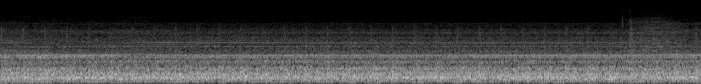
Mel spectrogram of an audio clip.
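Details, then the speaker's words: Vevor 12 V 8 kW diesel air heater, measured about 63 dB at 1 m, fairly quiet versus other parking heaters: steady whooshing blower roar with faint constant high tone; normal running. "in 1 m Entfernung haben wir ungefähr 63 DEB wenn man sich normal unterhält ist es ungefähr zwischen 50 und 5 50 debel also recht ordentlich im Vergleich zu anderen Standheizungen ziemlich leise"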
